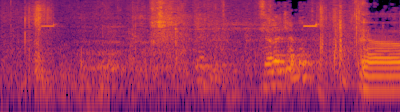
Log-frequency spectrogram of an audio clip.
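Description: Council chamber room noise of shuffling, rustling and scattered light knocks, with two short high beeps. A man's voice starts speaking near the end.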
